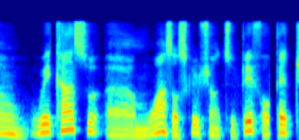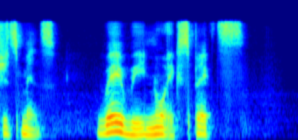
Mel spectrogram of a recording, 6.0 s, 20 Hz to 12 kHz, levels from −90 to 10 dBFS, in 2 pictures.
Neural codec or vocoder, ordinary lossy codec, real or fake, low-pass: codec, 16 kHz, about 1 kbps, DyCAST, with the encoder's durations; MP3, 96 kbps; fake; 7.2 kHz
